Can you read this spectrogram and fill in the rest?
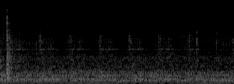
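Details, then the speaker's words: Newcomb classroom record player motor: quiet small motor with faint regular light ticking about three times a second over low hum; worn motor bearings, motor needs work. "No, it's got bearing issues. Hear that? The motor needs work."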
